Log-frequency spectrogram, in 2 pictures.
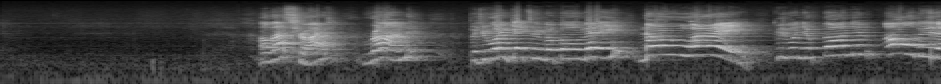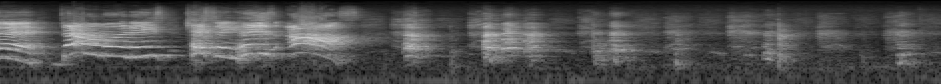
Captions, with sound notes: Oh, that's right run, but you won't get to him before me. No way! 'Cause when you find him, I'll be there down on my knees, kissing his ass! (laughing maniacally)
